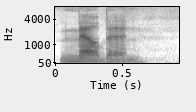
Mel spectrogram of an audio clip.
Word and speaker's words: Melbourne: I say that right Melbourne yeah but you're going to get made fun of by the Australians cuz they don't pronounce the R so they just said melbin melbour melbin Mel melbs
